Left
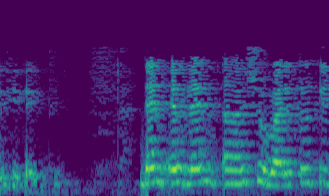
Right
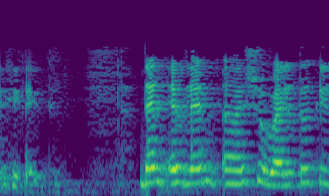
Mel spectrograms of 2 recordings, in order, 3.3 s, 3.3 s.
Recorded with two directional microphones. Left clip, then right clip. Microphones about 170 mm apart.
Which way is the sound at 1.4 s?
5° right (ahead or behind).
